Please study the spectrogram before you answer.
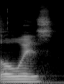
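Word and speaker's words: Alvvays: Inspirations for this album were Steve Lacy porches always it's 2vs but it's pronounced always and Australian bands such as morning TV all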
